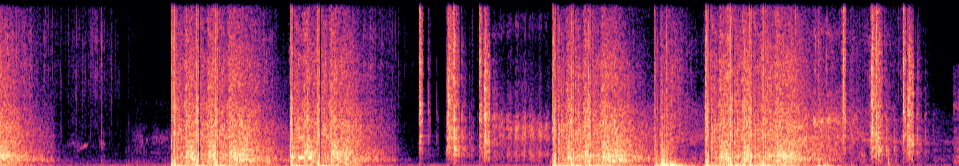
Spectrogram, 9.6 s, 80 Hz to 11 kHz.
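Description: Pistol gunfire from the video game Half-Life 2: loud sharp shots come in several separate bursts, with short quiet gaps and game noise between them, and no talking.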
